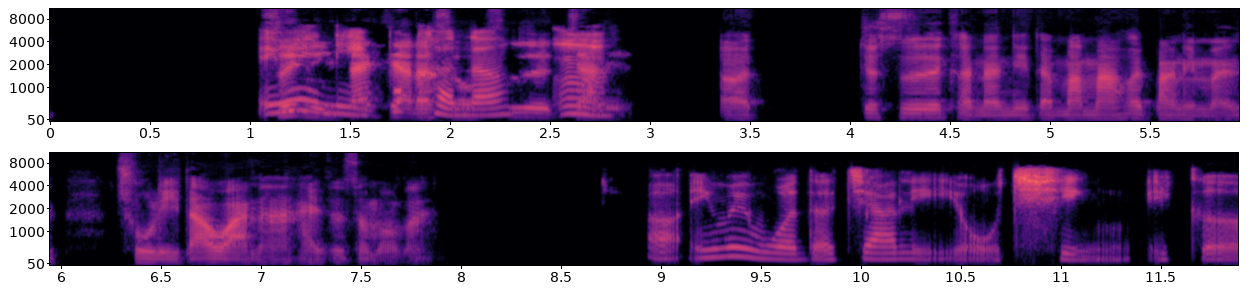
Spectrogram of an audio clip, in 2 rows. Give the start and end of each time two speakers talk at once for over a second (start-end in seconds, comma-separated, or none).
1.0-2.8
